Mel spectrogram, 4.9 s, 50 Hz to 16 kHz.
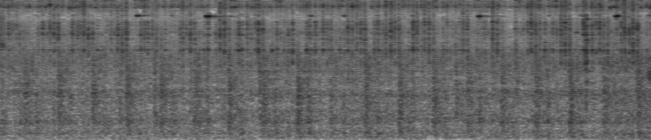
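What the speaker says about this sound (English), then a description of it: "this is powered by a single phase electric motor. It runs off of 110 volts" A rebuilt Viking V2 grain cleaner with rotary drums, driven by a 110-volt single-phase electric motor, runs with a steady mechanical hum and a faint rhythmic rattle, even and continuous throughout.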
